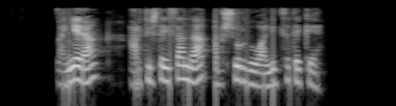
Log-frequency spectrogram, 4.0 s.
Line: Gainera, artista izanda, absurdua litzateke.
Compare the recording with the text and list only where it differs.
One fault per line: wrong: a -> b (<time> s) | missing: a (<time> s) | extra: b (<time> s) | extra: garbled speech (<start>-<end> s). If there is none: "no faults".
no faults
